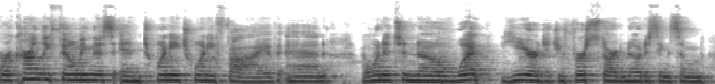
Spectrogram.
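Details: Adult speaker, likely a woman; normal speech.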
